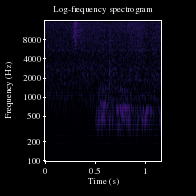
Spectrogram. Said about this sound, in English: And my dog just barked in the background, so see?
